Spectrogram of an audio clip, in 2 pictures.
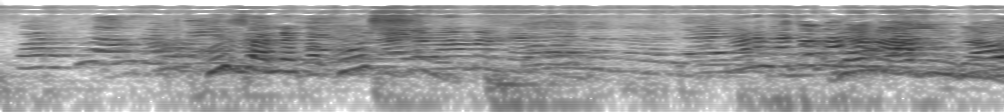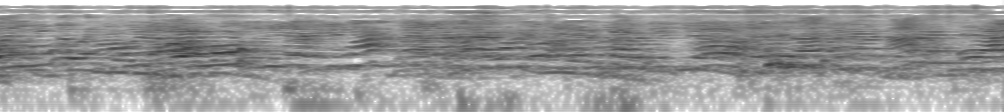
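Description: A group of children chattering and calling out over one another, a continuous jumble of young voices with no single speaker standing out.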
